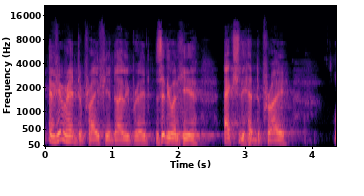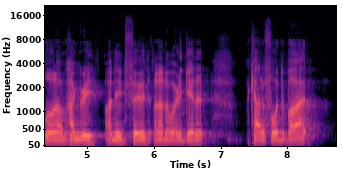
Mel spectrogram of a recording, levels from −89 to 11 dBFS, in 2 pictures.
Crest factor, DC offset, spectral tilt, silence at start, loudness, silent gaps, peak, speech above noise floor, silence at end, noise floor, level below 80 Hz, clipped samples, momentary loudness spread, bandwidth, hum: 22 dB; under 0.1%; -4.5 dB/octave; 0 s; -24 LUFS; none; -2 dBFS; 29 dB; 0.3 s; -53 dBFS; -72 dBFS; under 0.1%; 8 LU; 14 kHz; none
